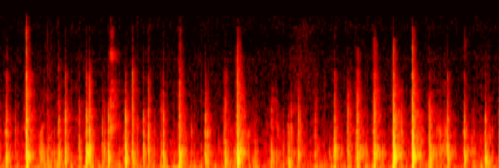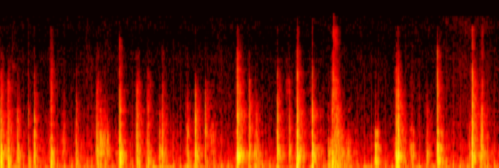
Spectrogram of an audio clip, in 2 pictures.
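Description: A medium brown corrugated cardboard box printed with AMY, hollow and held in the hands, is tapped and scratched with long nails. Quick, dry, hollow taps with a mid-range body die away almost instantly, repeating in an uneven, steady rhythm. Softer scratching fills the gaps between them.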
